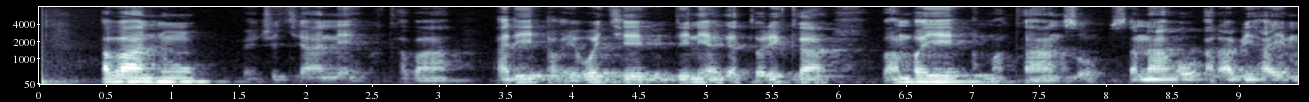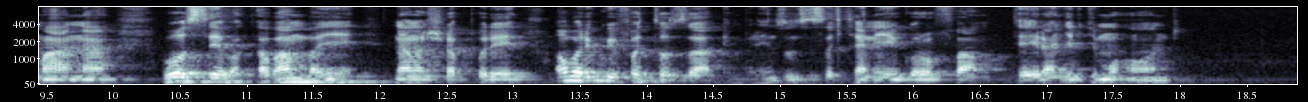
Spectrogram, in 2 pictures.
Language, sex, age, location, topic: Kinyarwanda, male, 25-35, Nyagatare, finance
